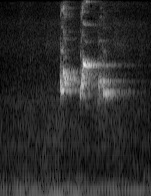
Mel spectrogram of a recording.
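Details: Brief morning phrase of a red-whiskered bulbul used to excite birds into song: two quick bright chirps flowing into a short trailing warble over a steady mechanical hum.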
